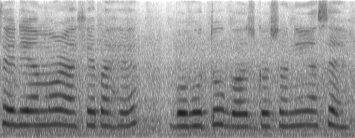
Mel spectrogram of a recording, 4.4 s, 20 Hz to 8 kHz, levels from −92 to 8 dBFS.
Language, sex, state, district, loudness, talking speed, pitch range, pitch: Assamese, female, Assam, Sonitpur, -15 LUFS, 80 wpm, 285-310 Hz, 295 Hz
